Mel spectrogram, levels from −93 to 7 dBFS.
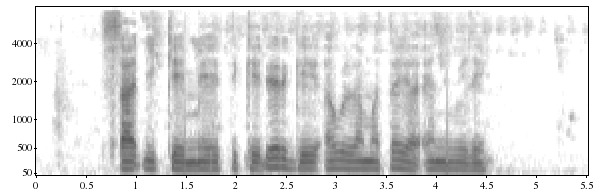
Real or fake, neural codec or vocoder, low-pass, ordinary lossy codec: fake; vocoder, 24 kHz, 100 mel bands, Vocos; 7.2 kHz; AAC, 48 kbps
